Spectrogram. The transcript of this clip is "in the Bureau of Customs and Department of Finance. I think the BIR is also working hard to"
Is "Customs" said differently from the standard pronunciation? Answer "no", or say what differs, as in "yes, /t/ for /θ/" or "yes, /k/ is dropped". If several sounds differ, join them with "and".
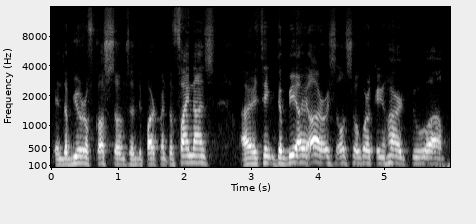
yes, /s/ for /z/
